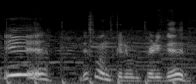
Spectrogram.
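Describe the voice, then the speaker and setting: A man's voice: high-pitched, huge pitch swings, brisk. A man losing his voice, hosting a casual reaction video and chatting through explanations. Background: video audio and music playing.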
